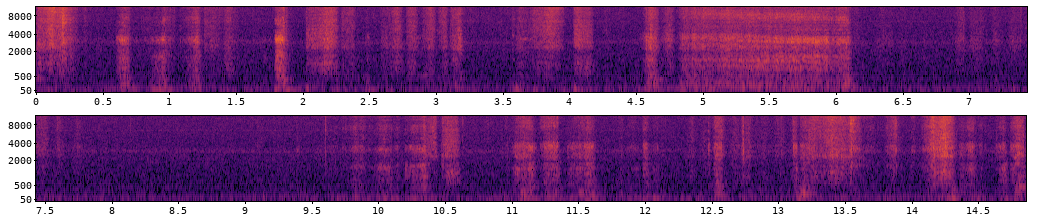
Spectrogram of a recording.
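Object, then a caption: Graphite pencil on a paper sheet on a board. A graphite pencil scratches short sketch strokes across a large flat sheet of white paper on a board set on an easel. Quick bursts of dry, bright scratching are interrupted by one longer, steady stroke, followed by a quiet stretch with a low rumble before the short strokes resume.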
